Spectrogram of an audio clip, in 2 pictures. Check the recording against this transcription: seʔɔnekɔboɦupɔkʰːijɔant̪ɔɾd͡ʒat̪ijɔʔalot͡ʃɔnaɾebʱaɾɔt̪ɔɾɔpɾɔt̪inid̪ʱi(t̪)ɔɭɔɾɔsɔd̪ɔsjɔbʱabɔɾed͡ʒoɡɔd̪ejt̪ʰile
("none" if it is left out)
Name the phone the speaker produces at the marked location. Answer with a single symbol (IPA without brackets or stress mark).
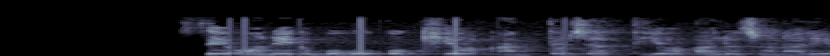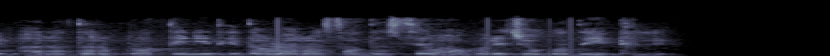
d̪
